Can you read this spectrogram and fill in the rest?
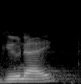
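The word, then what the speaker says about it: gune (γυνή): Specifically, whether the certain word, it's G-Y-N-E, it would be pronounced gune.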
